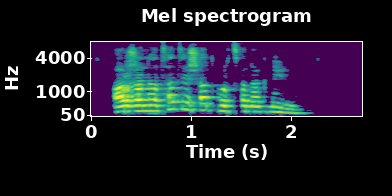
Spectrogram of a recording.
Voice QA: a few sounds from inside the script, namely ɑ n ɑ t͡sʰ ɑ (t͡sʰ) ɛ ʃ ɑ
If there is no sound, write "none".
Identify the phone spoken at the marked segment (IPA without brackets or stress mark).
t͡s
